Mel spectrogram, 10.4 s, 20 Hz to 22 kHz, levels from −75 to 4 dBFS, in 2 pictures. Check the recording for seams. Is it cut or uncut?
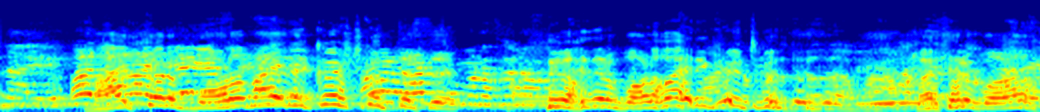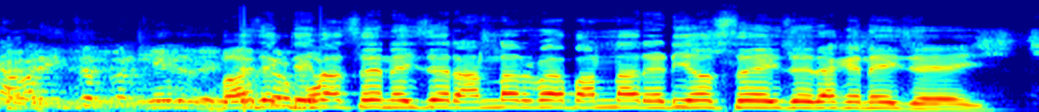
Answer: uncut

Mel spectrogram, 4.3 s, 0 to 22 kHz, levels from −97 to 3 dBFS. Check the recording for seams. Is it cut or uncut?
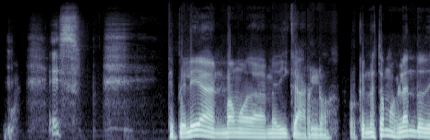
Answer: cut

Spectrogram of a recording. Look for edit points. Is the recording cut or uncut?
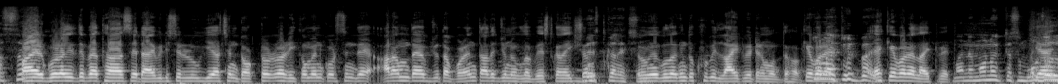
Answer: uncut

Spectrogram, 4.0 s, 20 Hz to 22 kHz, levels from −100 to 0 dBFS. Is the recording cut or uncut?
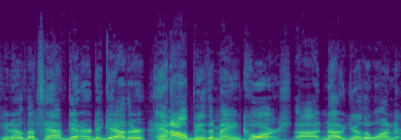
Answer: cut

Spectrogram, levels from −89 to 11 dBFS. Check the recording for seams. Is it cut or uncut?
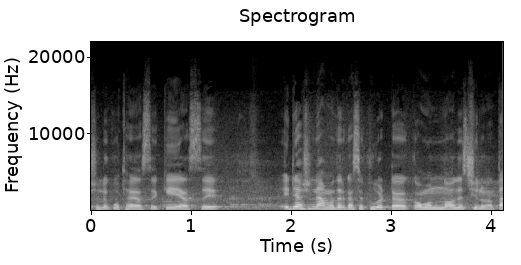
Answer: uncut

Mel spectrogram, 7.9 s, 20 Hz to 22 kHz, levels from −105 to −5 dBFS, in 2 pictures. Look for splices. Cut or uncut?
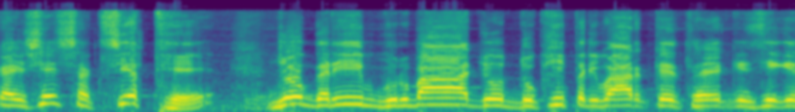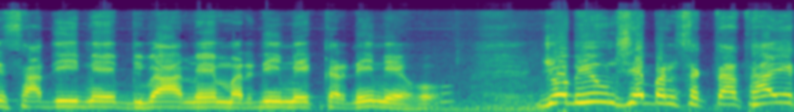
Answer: uncut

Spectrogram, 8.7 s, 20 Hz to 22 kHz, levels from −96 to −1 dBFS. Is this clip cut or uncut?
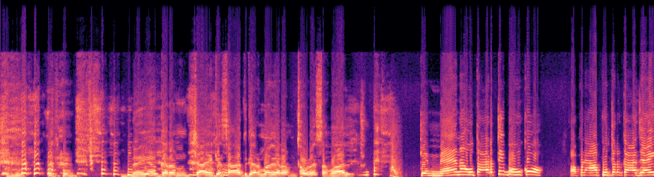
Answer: cut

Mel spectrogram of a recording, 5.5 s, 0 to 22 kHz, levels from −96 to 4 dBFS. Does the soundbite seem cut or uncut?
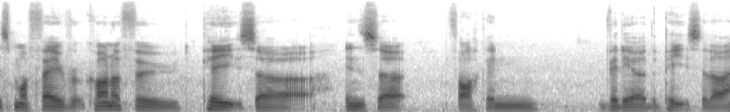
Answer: cut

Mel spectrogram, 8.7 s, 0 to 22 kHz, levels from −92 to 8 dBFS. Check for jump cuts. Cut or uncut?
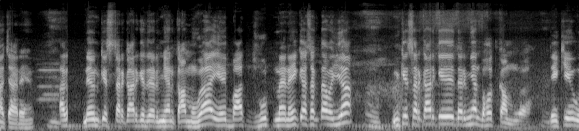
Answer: cut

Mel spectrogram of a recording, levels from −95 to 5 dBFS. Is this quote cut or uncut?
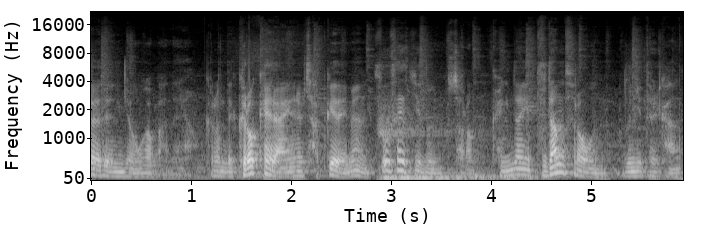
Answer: cut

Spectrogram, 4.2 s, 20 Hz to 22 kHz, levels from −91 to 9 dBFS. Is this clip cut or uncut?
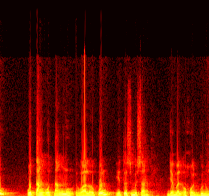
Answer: cut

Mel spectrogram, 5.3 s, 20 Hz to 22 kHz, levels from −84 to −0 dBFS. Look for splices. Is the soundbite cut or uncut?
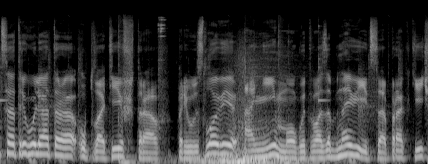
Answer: cut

